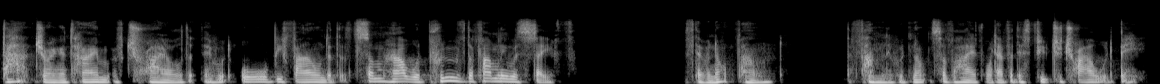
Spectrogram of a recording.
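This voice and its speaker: A man acts out an aristocratic British werewolf fiancé for an ASMR audio drama. The voice is a fairly low male one, affectionate and polite, with a gentle, unhurried delivery. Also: slightly rough, low-quality recording. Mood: fond, explaining. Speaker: ASMR boyfriend voice actor. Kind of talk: ASMR boyfriend audio roleplay.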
